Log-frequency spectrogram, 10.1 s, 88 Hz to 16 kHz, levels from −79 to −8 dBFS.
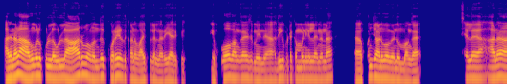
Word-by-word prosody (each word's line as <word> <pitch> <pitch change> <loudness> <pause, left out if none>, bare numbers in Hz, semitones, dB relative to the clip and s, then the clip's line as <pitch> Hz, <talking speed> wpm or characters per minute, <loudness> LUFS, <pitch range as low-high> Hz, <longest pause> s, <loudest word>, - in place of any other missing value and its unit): அதனால 140 +7 +6 0.2
அவங்களுக்குள்ள 140 0 +1
உள்ள 130 0 0 0.2
ஆர்வம் 150 -4 +2
வந்து 125 +3 -2 0.2
குறையிறதுக்கான 130 -4 0
வாய்ப்புகள் 110 -1 -3
நெறையா 105 +2 -2
இருக்கு. 95 - -11 0.6
இ - - -4
போவாங்க 130 -1 0
இந்த 125 0 -7
மாரி 110 -1 -2 0.3
அதிகப்பட்ட 125 +2 -5
கம்பெனிகள்ல 120 0 -2
என்னன்னா, 120 +2 -2 0.5
அ - - +1 0.2
கொஞ்சம் 135 0 0
அனுபவம் 125 -1 +1
வேணும்பாங்க. 105 -3 -2 1.0
சில 125 +1 -2 0.4
ஆனா 135 +3 +3
125 Hz, 130 wpm, -22 LUFS, 115-135 Hz, 1.0 s, அதனால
